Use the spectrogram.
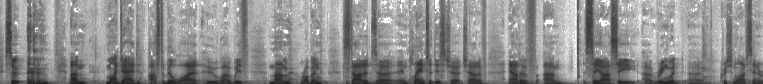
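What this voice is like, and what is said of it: Slightly croaky voice. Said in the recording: “excuse my voice just a little bit. I'm a little bit croaky”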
